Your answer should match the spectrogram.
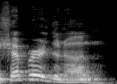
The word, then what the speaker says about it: Shepherd: 이 셰퍼드는 PH는 되게 F로 발음되죠? F처럼? 네. 근데 이 경우에는 이 PH가 P로 발음됩니다. 이것도 조심하시고요.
